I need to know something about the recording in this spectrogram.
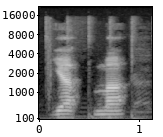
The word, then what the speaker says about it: Yama: It says the A is like a U. Okay? So Yama.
